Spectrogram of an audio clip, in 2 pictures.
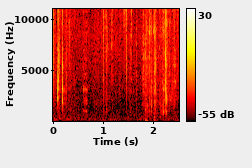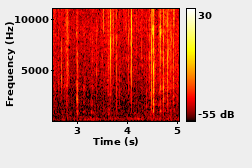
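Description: A utility knife blade scrapes the surface of an oval, green, translucent glycerin soap bar that has been thinned by carving. Quiet, crisp crackling scrapes and sharp ticks sound over a soft background hiss, with their energy mostly bright and high. Each tick stops dead, with no ring after it.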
